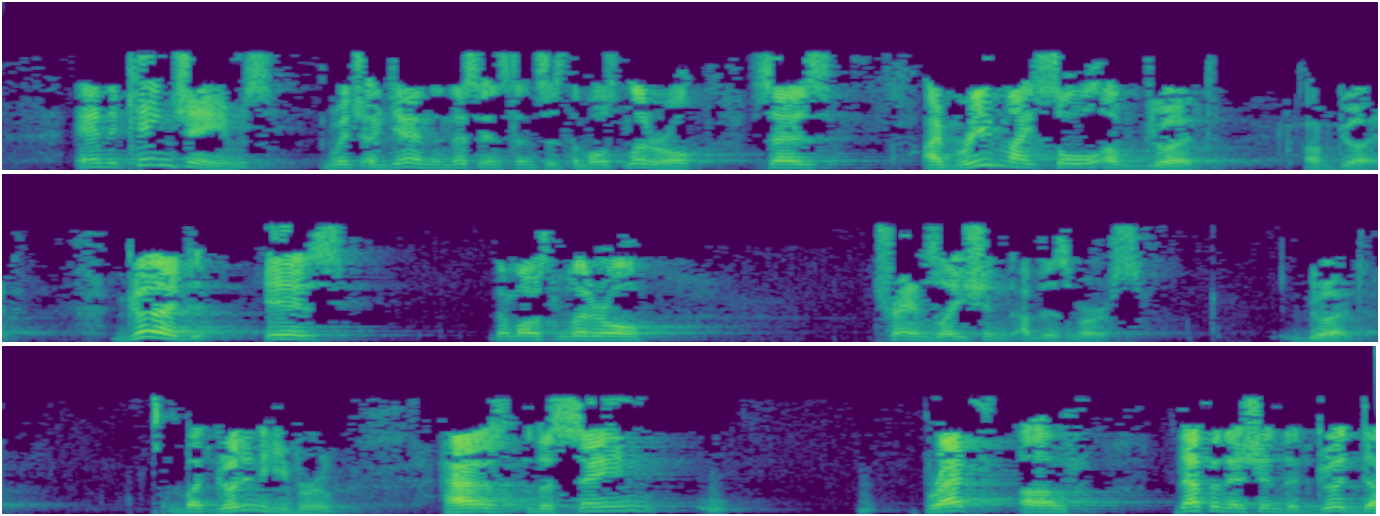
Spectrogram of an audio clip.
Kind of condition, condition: setting, large echoing room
